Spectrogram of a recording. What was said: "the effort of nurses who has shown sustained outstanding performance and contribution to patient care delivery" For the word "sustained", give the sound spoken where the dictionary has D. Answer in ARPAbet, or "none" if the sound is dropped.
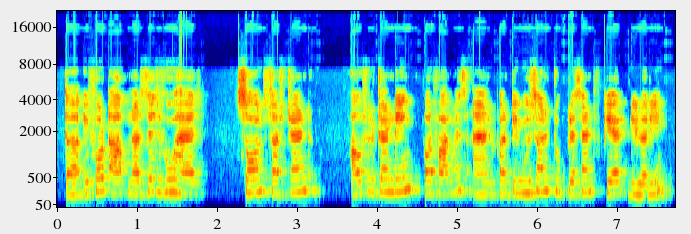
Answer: D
